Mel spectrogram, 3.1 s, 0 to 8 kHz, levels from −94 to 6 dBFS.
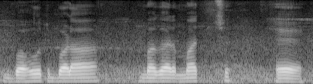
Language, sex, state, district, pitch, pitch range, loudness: Hindi, male, Uttar Pradesh, Jalaun, 120 Hz, 115-125 Hz, -15 LUFS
